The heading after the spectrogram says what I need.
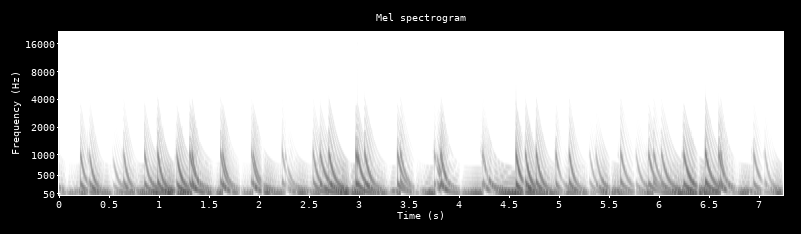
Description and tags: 17-glitch sequencer
"Interstellar Trip to Cygnus X-1"
Sample pack made entirely with the "Complex Synthesizer" which is programmed in Puredata
analog, experimental, idm, modular, pd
